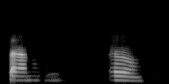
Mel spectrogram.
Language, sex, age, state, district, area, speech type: Bodo, female, 30-45, Assam, Udalguri, urban, conversation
